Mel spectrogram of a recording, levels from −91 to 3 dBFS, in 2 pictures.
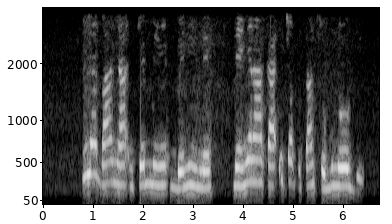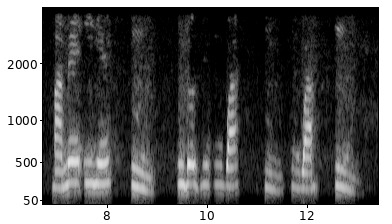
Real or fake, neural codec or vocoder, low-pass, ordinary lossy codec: real; none; 3.6 kHz; none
